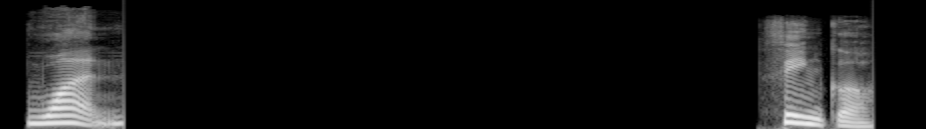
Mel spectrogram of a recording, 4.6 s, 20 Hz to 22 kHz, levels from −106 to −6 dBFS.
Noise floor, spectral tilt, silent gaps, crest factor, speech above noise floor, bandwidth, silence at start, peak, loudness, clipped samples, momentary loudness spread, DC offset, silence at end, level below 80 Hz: under -90 dBFS; -7 dB/octave; 0.62-3.79 s; 20 dB; over 72 dB; 13 kHz; 0.15 s; -4 dBFS; -20 LUFS; under 0.1%; 13 LU; under 0.1%; 0.25 s; -60 dBFS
